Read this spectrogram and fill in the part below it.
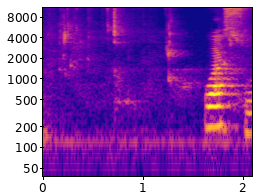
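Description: Liquid pours from a bottle into a tub.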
